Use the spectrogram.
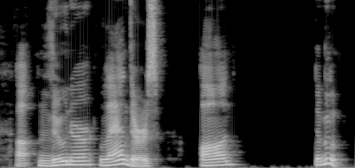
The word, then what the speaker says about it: LUNR: L NR or basically lunar all right this ticker symbol is telling us that this ticker is spelled out to be uh pronounced Luna and it makes perfectly it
